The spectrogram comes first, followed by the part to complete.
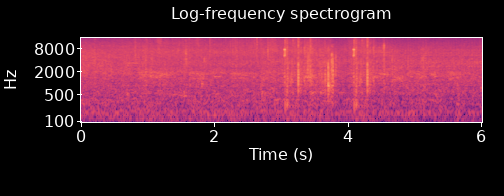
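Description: Steady outdoor background hiss, with a quick cluster of sharp clicks and knocks about three to four seconds in.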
